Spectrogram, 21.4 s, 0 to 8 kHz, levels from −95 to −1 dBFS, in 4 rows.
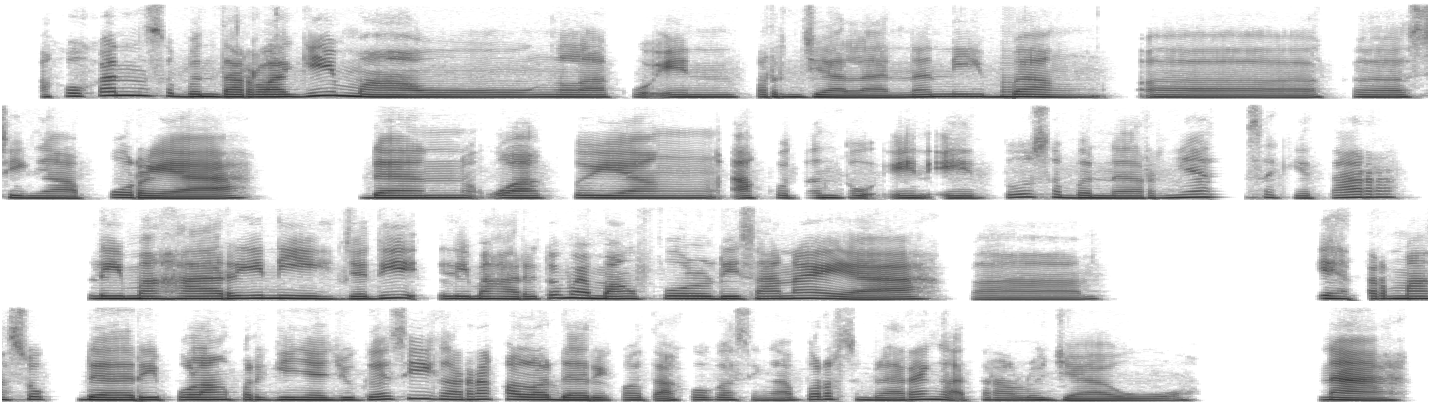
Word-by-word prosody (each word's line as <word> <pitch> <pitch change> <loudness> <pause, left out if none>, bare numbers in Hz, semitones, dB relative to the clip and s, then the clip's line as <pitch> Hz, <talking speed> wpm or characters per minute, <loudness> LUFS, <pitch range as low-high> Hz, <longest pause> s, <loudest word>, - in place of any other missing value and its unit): Aku 240 +4 -3
kan 300 +1 +1
sebentar 205 -6 +3
lagi 200 +9 +4
mau 185 -7 +4 0.5
ngelakuin 185 0 -1
perjalanan 185 -1 +1
nih 205 0 +3
Bang, 190 -3 +1
eee, 170 -2 -2
ke 185 -1 -2
Singapura 185 +2 -1
ya, 170 +2 +1 0.4
dan 195 0 +2
waktu 190 +1 0
yang 185 0 +1 0.2
aku 185 +1 -5
tentuin 185 -1 -3
itu 180 +6 -4
sebenarnya 195 0 0
sekitar 220 +2 -5 0.5
5 215 -1 +5
hari 210 +3 +3
nih. 230 -3 +4
Jadi 195 +6 +2
5 205 0 +1
hari 195 0 0
itu 260 - -2
memang 210 -6 +3
full 210 0 +1
di 200 - +3
sana 210 +3 +1
ya, 175 -3 +1 0.2
eee 165 +1 -6 0.9
ya 220 - +3
termasuk 210 +1 -1
dari 195 -1 +4
pulang 205 +1 +1
perginya 200 -1 +2
juga 190 +4 -1
sih 285 -1 -3
karena 225 0 0
kalau 225 -4 0
dari 185 -2 +2
kota 185 -3 -4
aku 195 +1 -7
ke 190 - -2
Singapura 180 +6 -4
sebenarnya 195 +3 -1
nggak - - -18
terlalu 175 0 -1
jauh. 165 -1 -3 0.5
Nah, 175 -3 +4
195 Hz, 150 wpm, -23 LUFS, 180-210 Hz, 0.9 s, 5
